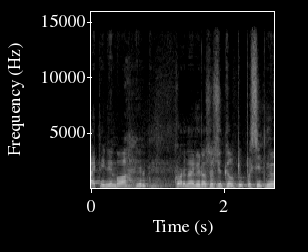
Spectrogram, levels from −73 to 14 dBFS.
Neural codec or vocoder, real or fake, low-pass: codec, 32 kHz, 1.9 kbps, SNAC; fake; 14.4 kHz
